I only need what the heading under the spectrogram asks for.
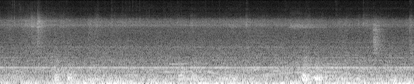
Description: The noise inside a subway train. There is no code.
